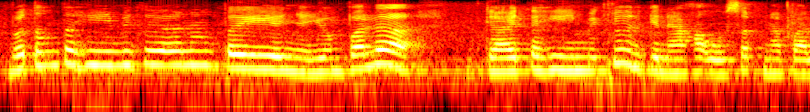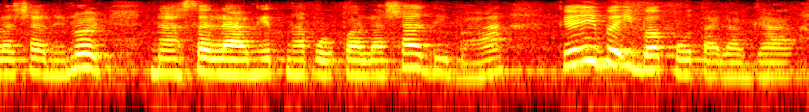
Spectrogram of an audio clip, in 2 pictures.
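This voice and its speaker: A woman's voice: fairly high pitch, fairly quick, darkish tone, lo-fi sound, slight background noise. A woman with a Filipino accent preaching a sermon in a church, in a conversational way and often checking in with her listeners. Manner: conversational preaching, keeps asking di ba.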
